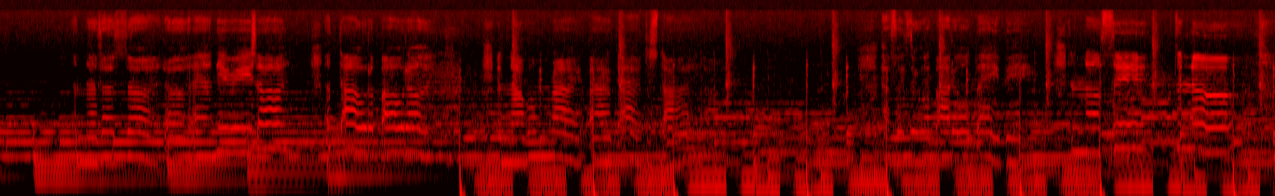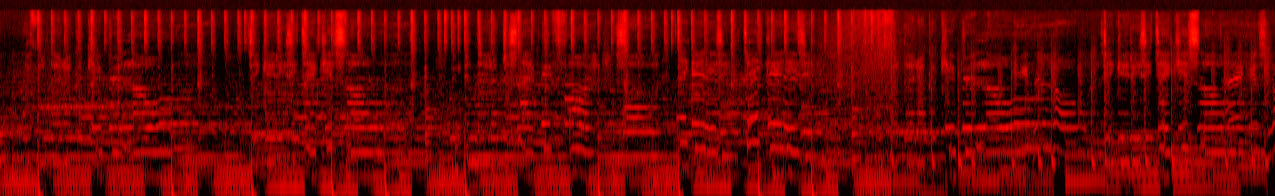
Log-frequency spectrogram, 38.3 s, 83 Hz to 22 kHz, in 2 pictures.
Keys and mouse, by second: 0.1 Tab, 3.6 Tab, 6.9 Tab, 11.5 Tab, 17.5-22.7 right drag, 18.2-22.7 drag.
